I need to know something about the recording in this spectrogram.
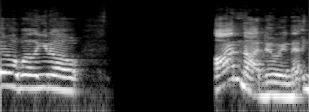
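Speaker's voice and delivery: mock sarcastic, mocking, dismissive parody. Ranting about political rhetoric, the speaker mimics the other side's denial: mocking imitation of them. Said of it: "They're like".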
